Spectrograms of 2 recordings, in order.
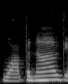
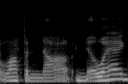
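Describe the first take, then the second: First: The name is said in its usual pronunciation. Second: The name is sounded out following its spelling. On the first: The speaker calls it right. "they usually pronounce Wampanoag, Wampanoag as Wampanoag" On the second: The speaker calls it wrong. "I was pronouncing it Wampanoag ... I chose to pronounce it like phonetically"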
